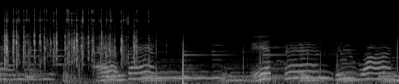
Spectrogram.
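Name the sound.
typewriter typing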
